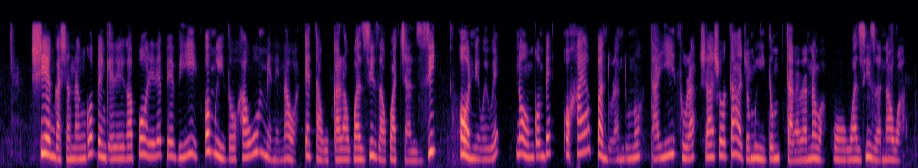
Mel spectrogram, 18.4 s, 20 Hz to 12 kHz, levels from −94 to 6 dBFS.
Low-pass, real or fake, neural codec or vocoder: 7.2 kHz; real; none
